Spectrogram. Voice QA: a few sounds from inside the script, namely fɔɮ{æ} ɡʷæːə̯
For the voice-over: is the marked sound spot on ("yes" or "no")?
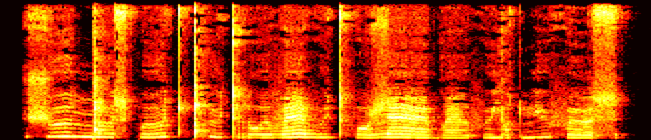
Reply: no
